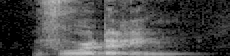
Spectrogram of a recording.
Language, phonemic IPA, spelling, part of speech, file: Dutch, /vɔɾ.dǝ.ɾɪŋ/, vordering, noun, Nl-vordering.ogg
- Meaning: 1. petition (of court), complaint 2. claim against a debtor, account receivable 3. claim against any obligor, obligee’s right to performance 4. progress, advance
